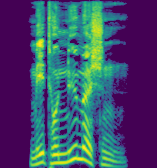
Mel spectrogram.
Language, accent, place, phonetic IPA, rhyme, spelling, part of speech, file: German, Germany, Berlin, [metoˈnyːmɪʃn̩], -yːmɪʃn̩, metonymischen, adjective, De-metonymischen.ogg
- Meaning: inflection of metonymisch: 1. strong genitive masculine/neuter singular 2. weak/mixed genitive/dative all-gender singular 3. strong/weak/mixed accusative masculine singular 4. strong dative plural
